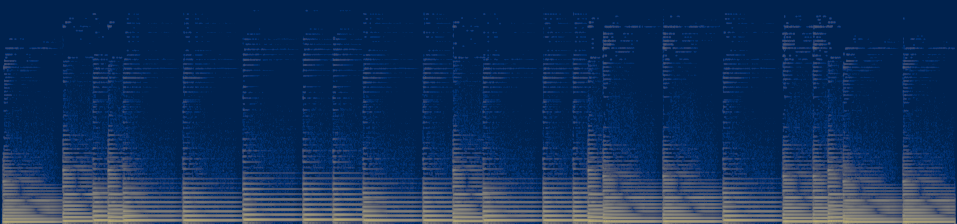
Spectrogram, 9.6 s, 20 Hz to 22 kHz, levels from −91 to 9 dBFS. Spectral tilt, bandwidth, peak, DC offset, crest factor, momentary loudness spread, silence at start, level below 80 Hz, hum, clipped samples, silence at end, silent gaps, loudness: -5.5 dB/octave; 8.8 kHz; -10 dBFS; under 0.1%; 14 dB; 6 LU; 0 s; -68 dBFS; none; under 0.1%; 0 s; none; -25 LUFS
